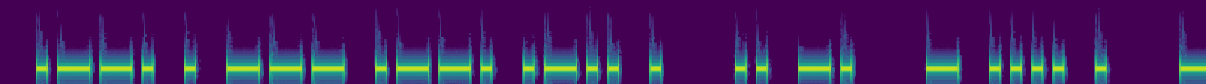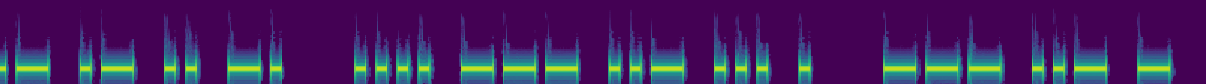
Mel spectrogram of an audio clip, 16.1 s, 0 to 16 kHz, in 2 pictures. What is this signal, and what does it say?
Morse code, heard as a keyed tone, about 17 wpm, 700 Hz. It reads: PEOPLE IN THE MAIN HOUSE OUT
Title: Sentences from Top 1000 Words - Review Part 2 - 17wpm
